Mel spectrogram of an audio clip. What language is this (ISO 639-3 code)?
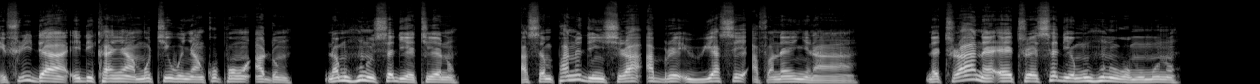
aka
